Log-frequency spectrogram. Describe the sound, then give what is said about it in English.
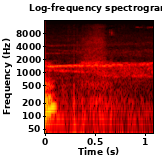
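A police car siren passing by a house, heard as a faint, steady high wailing tone that holds throughout with no talk over it. “Oh, there's cops going by my house. That's the sound of the police.”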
